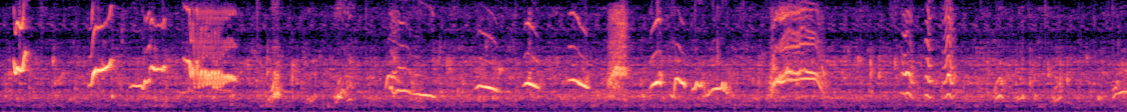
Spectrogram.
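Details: Oriental magpie-robin in vigorous song combined with running water, used to help silent birds resume singing: dense, varied whistles and rising-falling slurs, crowded sequences with brief gaps, over a continuous watery background.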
